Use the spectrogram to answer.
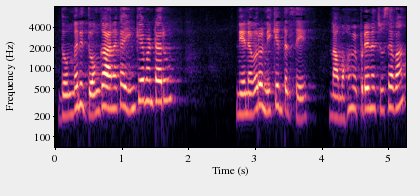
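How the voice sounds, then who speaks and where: Woman playing a loud chatterbox young woman, quarrelsome, rapid insults, storybook. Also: sits high, close to an everyday voice.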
